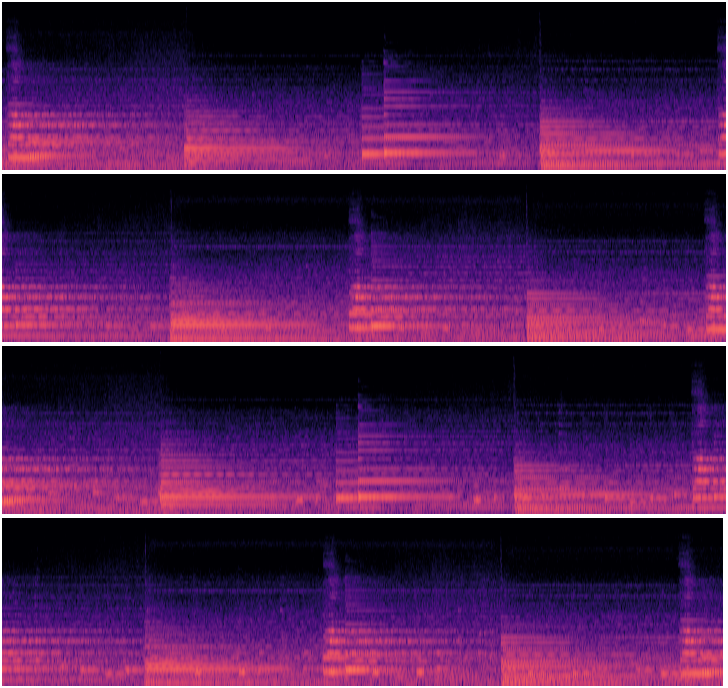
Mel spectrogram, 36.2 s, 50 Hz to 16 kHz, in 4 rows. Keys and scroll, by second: 5.5 s, 19.3 ctrl+z, 26.1 f, 28.3 f.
